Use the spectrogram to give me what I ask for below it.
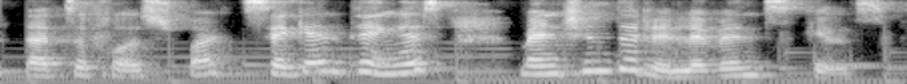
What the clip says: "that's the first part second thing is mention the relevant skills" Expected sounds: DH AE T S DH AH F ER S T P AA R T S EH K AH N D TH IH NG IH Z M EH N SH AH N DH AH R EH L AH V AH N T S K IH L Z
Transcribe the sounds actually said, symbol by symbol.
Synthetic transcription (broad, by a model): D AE T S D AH F ER S T P AA R T S EH K AH N D T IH NG IH Z M EH N SH AH N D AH R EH L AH V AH N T S K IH L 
